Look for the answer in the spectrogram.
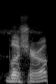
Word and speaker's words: Buescher: It, it's just Busher. – Busher.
